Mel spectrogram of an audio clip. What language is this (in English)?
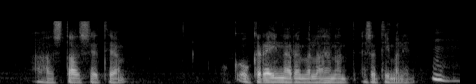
Icelandic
